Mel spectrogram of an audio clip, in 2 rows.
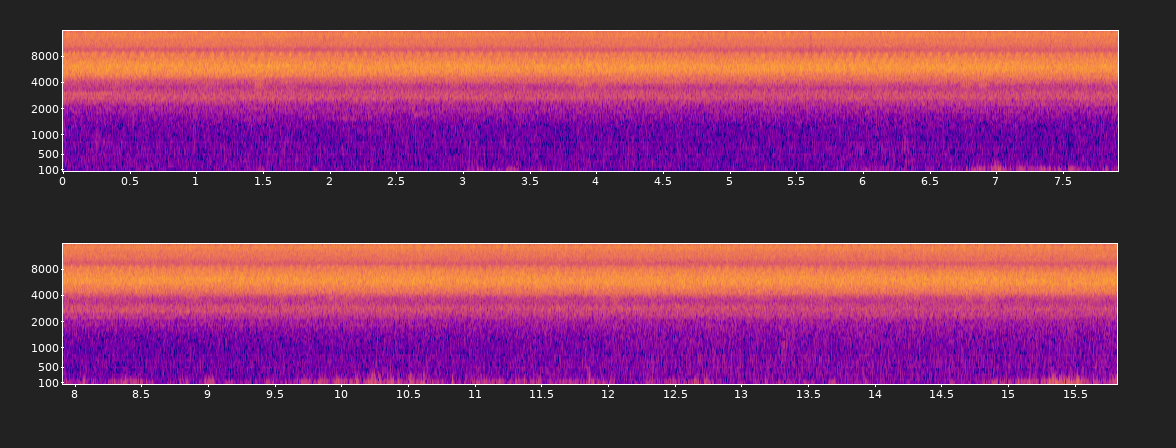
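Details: Many large brown cicadas on a zelkova tree on 3 August 2010 fill the air with a continuous, sizzling buzz like oil frying, with strong sea breeze.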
